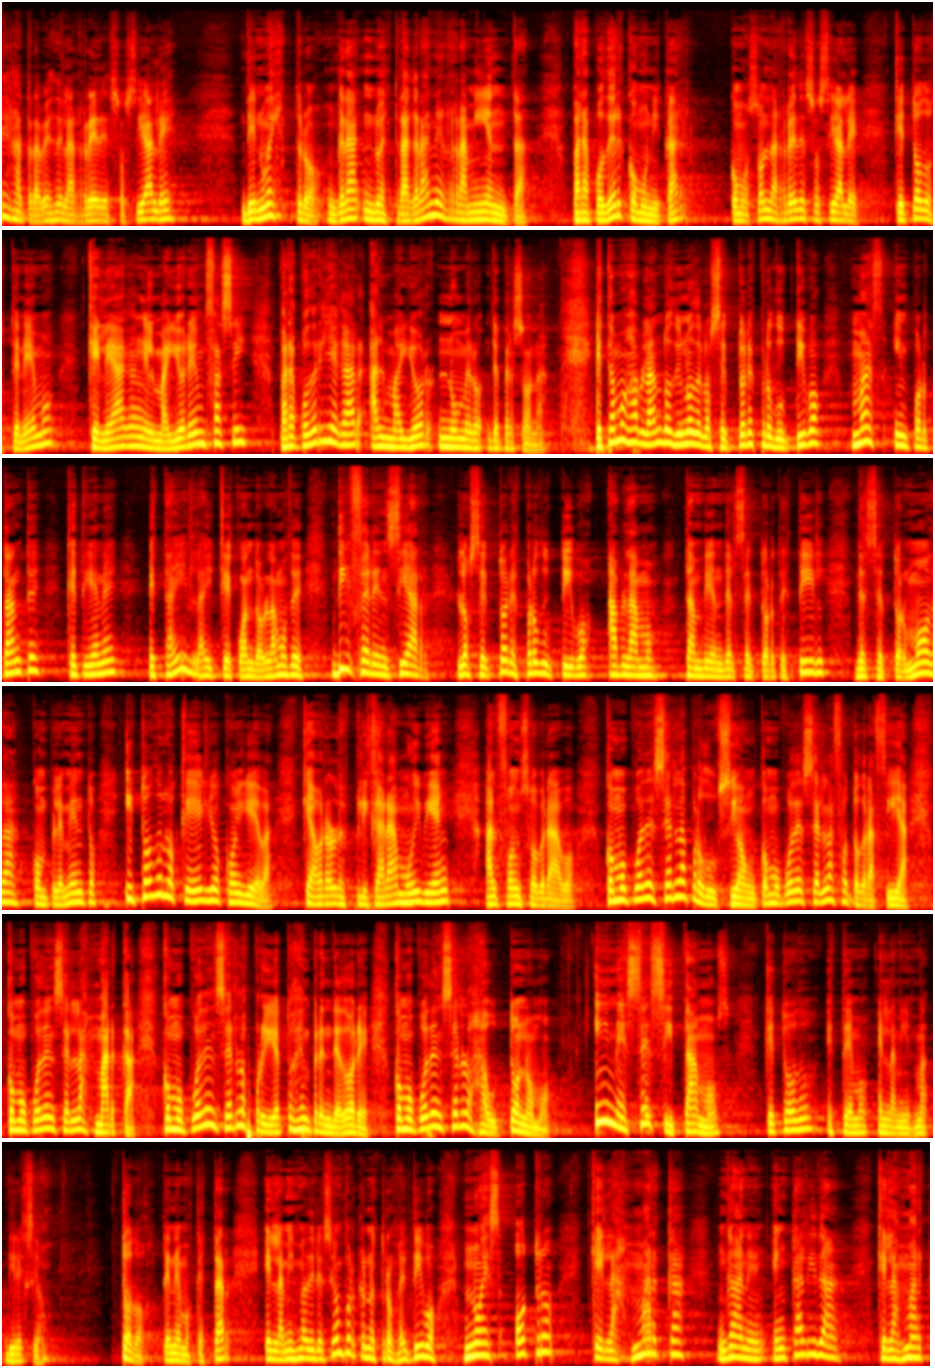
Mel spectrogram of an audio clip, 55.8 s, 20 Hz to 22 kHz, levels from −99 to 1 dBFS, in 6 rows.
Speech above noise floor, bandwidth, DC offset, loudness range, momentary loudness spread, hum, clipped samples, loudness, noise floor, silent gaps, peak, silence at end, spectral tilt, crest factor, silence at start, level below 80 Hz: 37 dB; 19 kHz; under 0.1%; 4 LU; 7 LU; none; under 0.1%; -24 LUFS; -60 dBFS; none; -6 dBFS; 0 s; -6 dB/octave; 18 dB; 0 s; -56 dBFS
